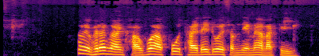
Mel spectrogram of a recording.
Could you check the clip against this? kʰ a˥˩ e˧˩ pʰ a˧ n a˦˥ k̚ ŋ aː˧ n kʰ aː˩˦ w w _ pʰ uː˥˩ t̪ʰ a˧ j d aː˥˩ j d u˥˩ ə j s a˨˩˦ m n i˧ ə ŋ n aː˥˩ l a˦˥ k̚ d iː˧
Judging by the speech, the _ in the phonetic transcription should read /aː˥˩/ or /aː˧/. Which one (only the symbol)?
aː˥˩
